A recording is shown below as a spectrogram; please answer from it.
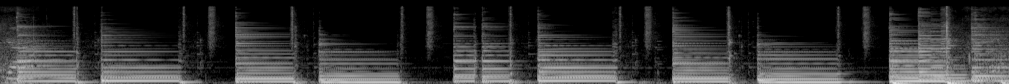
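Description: Background music: guitar chords strummed in short stop-start blocks, about one a second, with brief gaps between.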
